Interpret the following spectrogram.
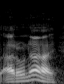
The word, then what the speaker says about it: Adonai: and the rabbis told them that word is pronounced as Adonai and they said okay what's Adonai mean Lord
